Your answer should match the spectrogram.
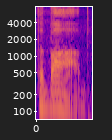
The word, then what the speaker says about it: Bab: And in his language, it's pronounced the Bab. The Bab means the gate. – It's B-A-B. – B-A-B, and it means the gate.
